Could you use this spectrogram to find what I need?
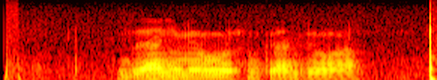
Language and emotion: Russian, sad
